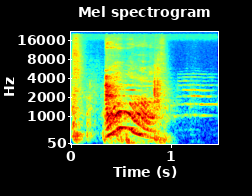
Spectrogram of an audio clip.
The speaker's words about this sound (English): the cat wants to be let out and she's screaming at me. One second.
